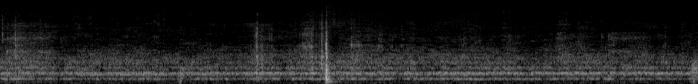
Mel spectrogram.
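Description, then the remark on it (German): A dense, steady drone of many worker honeybees buzzing together at an open hive during a hive inspection, a continuous humming swarm with one brief sharp click partway through and no voices. “Das heißt, dass die Bienen, die Arbeiterinnen, Platz halten im Honigraum.”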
